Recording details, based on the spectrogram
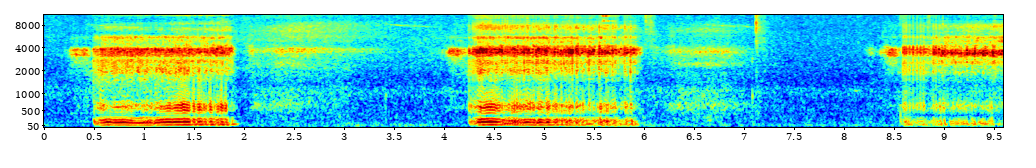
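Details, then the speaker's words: Loud, rattling, low snores on each breath in, about 16 a minute, with quieter breathing between them, from a sleeping English Bulldog: snoring in a flat-faced dog. "Honey? You're snoring, darling."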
